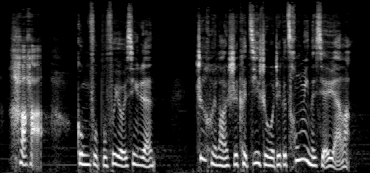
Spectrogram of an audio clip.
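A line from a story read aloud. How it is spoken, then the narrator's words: Happy inner thought. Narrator (Chinese): 心里却高兴极了，心想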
